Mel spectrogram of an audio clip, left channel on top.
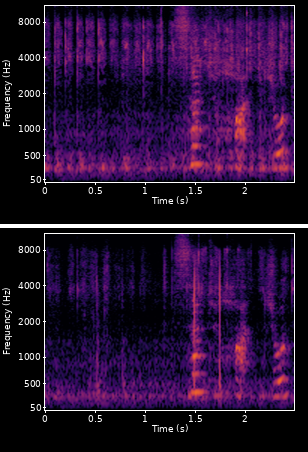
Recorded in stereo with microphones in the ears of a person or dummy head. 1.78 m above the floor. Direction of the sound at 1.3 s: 15° left (ahead or behind).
